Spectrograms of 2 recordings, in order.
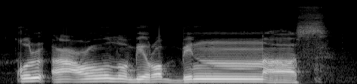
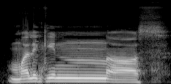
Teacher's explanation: نون نی آواز کی نک نے بانسے وچ کھڑی تے دو حرکات نے برابر لمبا کرنا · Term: غنہ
